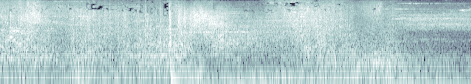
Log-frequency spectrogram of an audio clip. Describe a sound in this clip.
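A large crystal structure shatters with a loud crash and rumble.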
